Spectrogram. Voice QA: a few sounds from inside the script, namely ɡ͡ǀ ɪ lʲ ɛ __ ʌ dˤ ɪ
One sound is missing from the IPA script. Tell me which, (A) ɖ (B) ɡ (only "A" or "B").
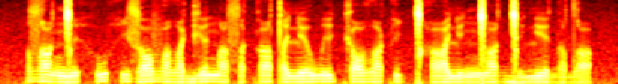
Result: B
